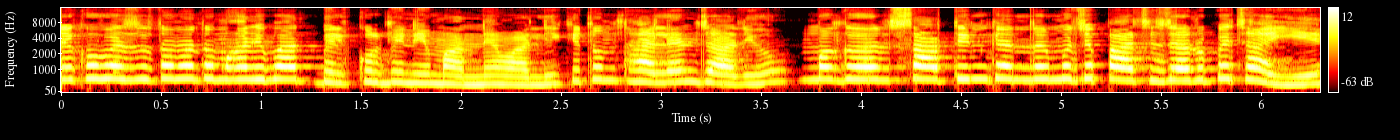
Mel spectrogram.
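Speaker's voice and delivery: furious, angry, demanding scolding tone. A landlady answers her tenant who claims she is going to Thailand: very angry. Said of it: "ये देख के तेयों की मकान मालकिन को बहुत गुस्सा आता है, / ये देख के तेयों की मकान मालकिन को बहुत गुस्सा आता है, / ये देख के तेयों की मकान मालकिन को बहुत गुस्सा आता है".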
